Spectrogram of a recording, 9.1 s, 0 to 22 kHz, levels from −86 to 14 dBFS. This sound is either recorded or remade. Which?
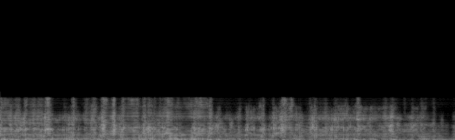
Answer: remade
